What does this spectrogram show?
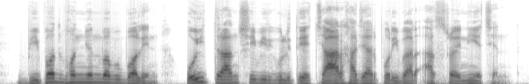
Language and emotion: Bengali, neutral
